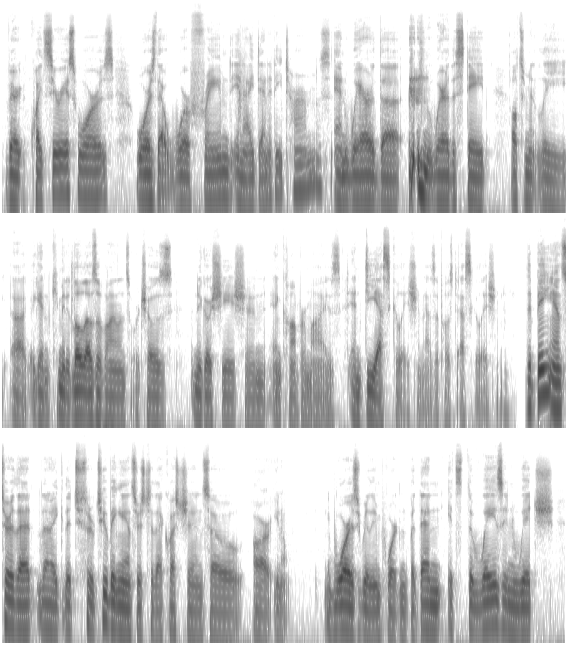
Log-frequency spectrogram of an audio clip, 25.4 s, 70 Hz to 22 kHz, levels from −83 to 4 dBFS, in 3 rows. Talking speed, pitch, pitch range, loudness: 160 wpm, 95 Hz, 85-105 Hz, -33 LUFS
